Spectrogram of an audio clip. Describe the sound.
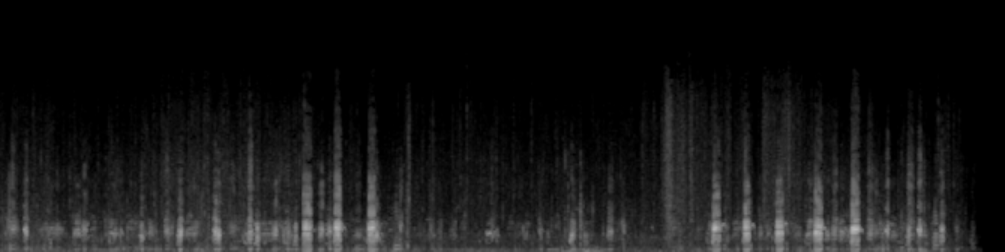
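Ducks quack in many rapid, nasal bursts, some overlapping, in two busy stretches separated by a brief lull, moderately loud with no other sound.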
